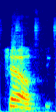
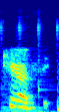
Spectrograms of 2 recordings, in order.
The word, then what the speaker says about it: Kelsey: You had said her name wrong. You said Chelsea. Like it's Kelsey.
